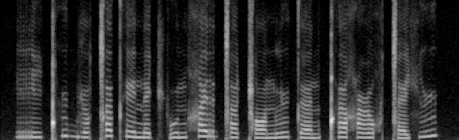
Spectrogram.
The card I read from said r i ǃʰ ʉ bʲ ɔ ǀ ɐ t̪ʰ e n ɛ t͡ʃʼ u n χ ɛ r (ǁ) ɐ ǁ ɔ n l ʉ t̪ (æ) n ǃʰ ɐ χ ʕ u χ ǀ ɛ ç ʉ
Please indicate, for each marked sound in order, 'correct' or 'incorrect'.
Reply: incorrect: ǀ, incorrect: ɜ

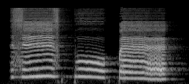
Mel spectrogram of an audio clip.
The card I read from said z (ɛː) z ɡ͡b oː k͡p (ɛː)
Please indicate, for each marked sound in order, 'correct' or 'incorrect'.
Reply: incorrect: eː, correct

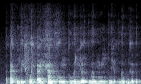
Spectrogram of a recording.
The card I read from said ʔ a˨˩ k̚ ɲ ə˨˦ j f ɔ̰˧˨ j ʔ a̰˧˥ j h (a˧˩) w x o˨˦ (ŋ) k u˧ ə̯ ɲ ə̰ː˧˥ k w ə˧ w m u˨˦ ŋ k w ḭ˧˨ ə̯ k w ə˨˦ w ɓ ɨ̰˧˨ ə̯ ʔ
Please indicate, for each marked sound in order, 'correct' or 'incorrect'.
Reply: incorrect: a˧, correct

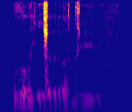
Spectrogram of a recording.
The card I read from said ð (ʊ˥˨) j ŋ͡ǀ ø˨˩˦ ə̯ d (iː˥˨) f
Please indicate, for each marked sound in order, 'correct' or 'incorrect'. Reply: correct, correct

